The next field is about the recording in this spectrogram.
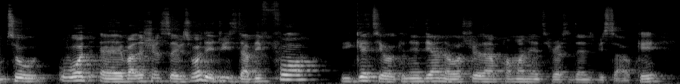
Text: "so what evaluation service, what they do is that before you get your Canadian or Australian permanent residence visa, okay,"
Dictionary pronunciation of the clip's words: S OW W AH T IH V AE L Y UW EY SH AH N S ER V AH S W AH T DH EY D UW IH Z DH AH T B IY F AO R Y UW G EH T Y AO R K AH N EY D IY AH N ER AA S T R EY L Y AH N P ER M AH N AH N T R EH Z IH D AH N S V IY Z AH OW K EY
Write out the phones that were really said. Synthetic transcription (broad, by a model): S OW W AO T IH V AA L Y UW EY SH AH N S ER V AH S W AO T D EY D UW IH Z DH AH T B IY F AO Y UW G EH T Y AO K AH N EY D IY AH N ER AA S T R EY L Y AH N P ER M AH N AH N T R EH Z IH D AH N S B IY S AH OW K EY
